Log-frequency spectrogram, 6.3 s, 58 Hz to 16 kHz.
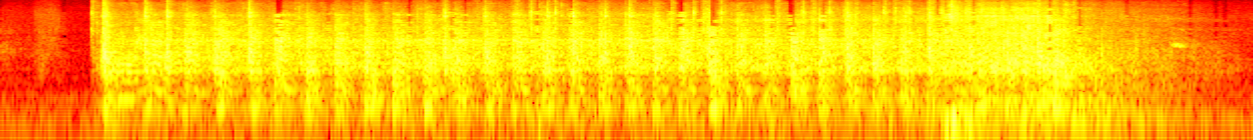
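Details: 1974 Volvo 142 with failing fuel injection system, fuel leaking: catches after a short crank, then runs with uneven loping pulse and dies after about five seconds; hard start and rough idle, injection fault suspected.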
